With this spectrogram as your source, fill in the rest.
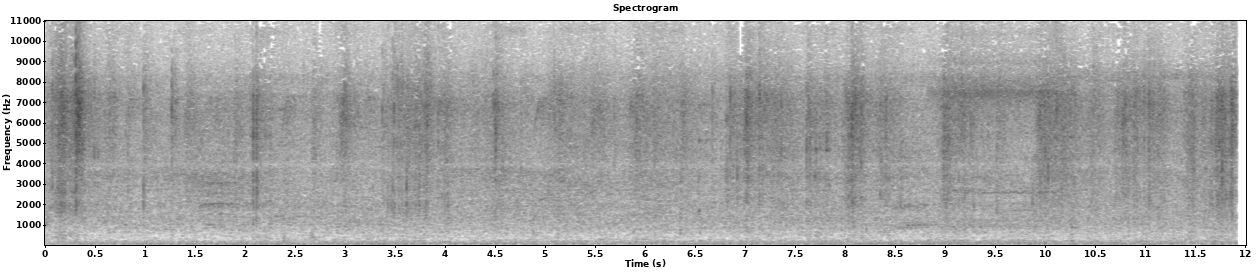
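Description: A monkey softly picks through another monkey's fur.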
